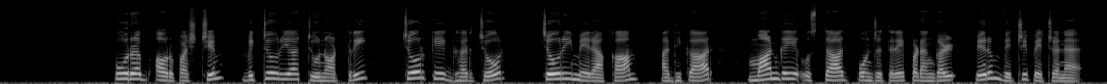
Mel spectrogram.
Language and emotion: Tamil, neutral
